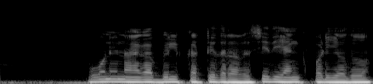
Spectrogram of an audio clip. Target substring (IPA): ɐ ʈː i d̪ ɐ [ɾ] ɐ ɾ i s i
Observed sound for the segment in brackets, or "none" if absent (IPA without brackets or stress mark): ɾ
